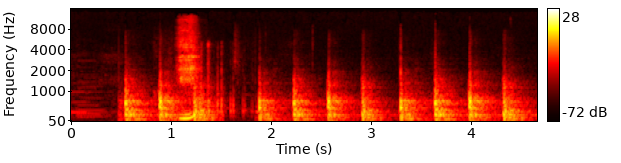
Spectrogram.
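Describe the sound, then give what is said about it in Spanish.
A series of firm knocks on a wooden door, about ten evenly spaced raps in a steady rhythm, fairly loud with no voices. “que había acabado de cenar, llamaron a la puerta.”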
